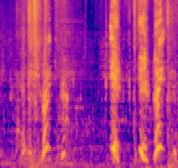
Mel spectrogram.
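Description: Men grunting and yelling with effort as they fight hand to hand: about four short, sharp cries, one near half a second in and three close together in the last second, each dropping in pitch.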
